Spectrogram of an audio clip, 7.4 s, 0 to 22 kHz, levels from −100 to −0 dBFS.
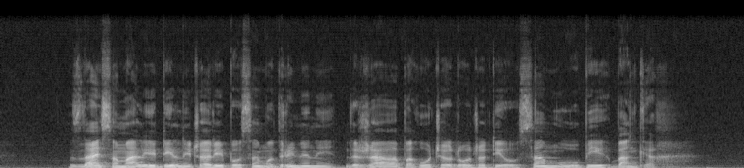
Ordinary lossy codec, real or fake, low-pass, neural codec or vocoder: none; fake; 19.8 kHz; vocoder, 48 kHz, 128 mel bands, Vocos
